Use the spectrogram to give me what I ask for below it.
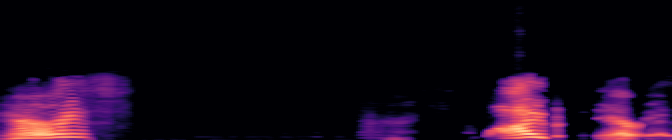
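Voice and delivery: high, incredulous "why Paris?"; father's disbelief. Retold or imitated. Father hearing his child's plan, high and incredulous. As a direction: ask it high and baffled, like a doubting father. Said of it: "he was like".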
